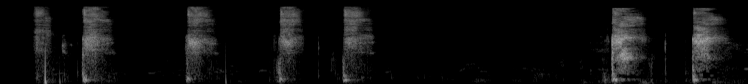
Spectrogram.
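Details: Men's rapid sneezing compilation: seven sharp, explosive sneezes in quick succession with short pauses; a rapid sneezing attack.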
